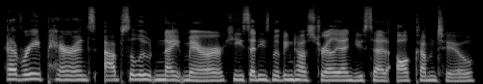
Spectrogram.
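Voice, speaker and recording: A woman's voice: medium pitch, fairly even intonation, fairly quick, smooth, no echo, studio quality. A woman hosting a podcast, chatty and gushing with enthusiasm as she interviews her guest. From Canada. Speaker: podcast host.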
